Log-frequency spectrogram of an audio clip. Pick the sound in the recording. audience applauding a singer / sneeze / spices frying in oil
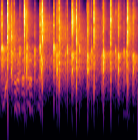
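audience applauding a singer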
